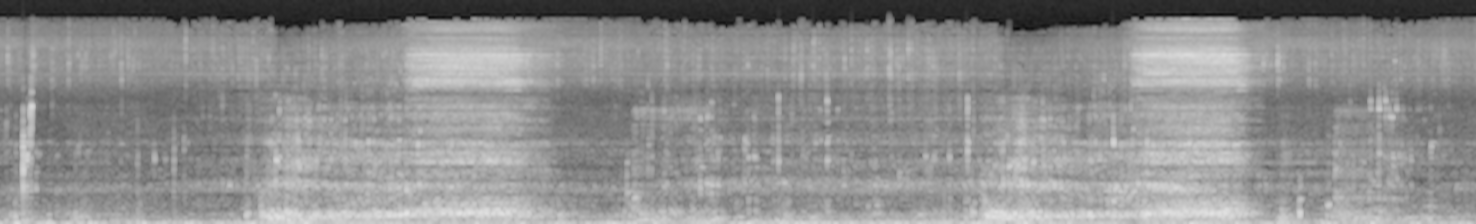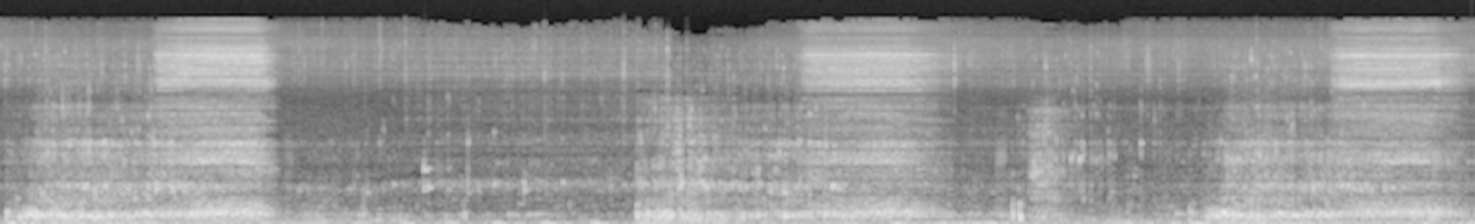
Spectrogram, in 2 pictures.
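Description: Scuba diver breathing through a regulator underwater: five breaths, one every five to seven seconds, each a rush of rumbling exhaust bubbles ending in a hiss.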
